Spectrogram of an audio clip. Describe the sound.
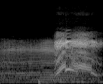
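A person imitates a pig with one nasal, squealing grunt about a second long, starting as a steady buzzy tone, then jumping louder and higher with a wavering, bending pitch before cutting off.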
